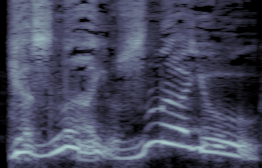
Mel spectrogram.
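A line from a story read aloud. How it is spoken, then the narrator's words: Joyful whisper. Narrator (Russian): радостно зашептал Святослав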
